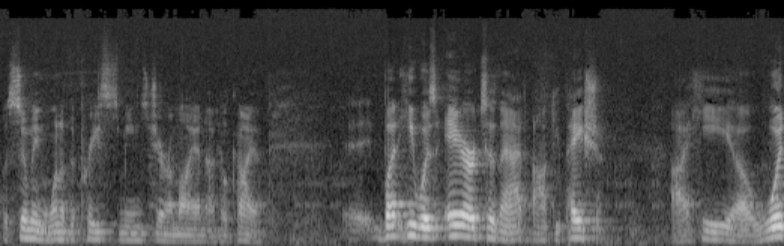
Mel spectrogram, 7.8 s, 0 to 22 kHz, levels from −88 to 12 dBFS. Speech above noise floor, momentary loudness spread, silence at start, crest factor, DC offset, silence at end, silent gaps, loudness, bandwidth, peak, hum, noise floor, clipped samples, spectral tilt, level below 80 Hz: 26 dB; 18 LU; 0.05 s; 20 dB; under 0.1%; 0 s; none; -18 LUFS; 19 kHz; 0 dBFS; none; -44 dBFS; under 0.1%; -5.5 dB/octave; -56 dBFS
